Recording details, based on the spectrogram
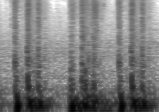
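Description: A horse in Minecraft clip-clops along a road, giving three evenly spaced groups of quick hollow hoof clops that sound close and clear, with no talking.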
